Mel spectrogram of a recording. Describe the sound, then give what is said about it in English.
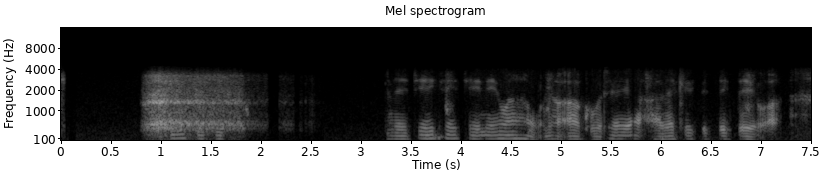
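A deep breath, one long, wheezy, rushing breath lasting about a second, followed after a short pause by a person talking. “Breathe in through your nose, out through your mouth.”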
